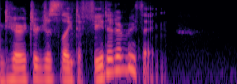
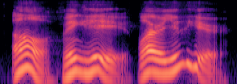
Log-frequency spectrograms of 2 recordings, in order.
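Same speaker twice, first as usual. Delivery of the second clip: doctor role; 6 semitones higher, 4 dB louder, slower than usual. Retold or imitated. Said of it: "The doctor's like".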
